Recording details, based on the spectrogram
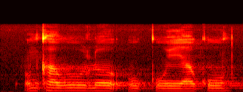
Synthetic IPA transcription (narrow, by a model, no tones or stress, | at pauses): ṵm̩kʰawulɔuk̬ʼujakʼu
